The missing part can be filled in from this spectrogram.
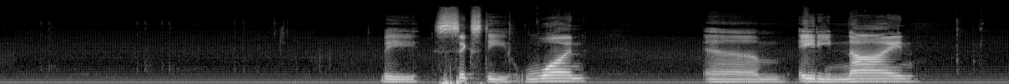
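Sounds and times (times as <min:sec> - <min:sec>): electrical mains hum: 0:00.0 - 0:10.0
man's voice: 0:03.8 - 0:05.9, 0:07.0 - 0:09.2.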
